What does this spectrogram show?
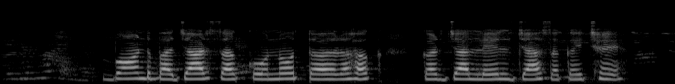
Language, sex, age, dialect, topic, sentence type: Maithili, female, 36-40, Bajjika, banking, statement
